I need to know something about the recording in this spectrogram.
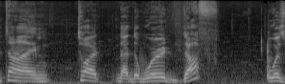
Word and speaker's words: duff: cook at the time taught that the word Duff was pronounced the same way that you pronounce uh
